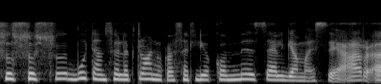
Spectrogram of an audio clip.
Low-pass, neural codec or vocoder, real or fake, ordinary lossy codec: 7.2 kHz; codec, 16 kHz, 2 kbps, X-Codec, WavLM features, trained on Multilingual LibriSpeech; fake; MP3, 48 kbps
